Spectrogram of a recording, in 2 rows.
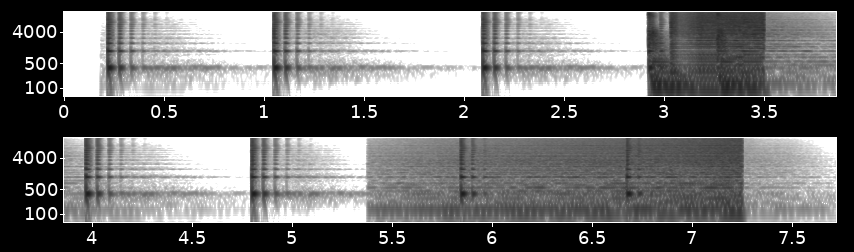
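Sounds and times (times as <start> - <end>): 
wobble synths in G at 128 BPM: 3.0 - 4.0, 5.4 - 7.4.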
